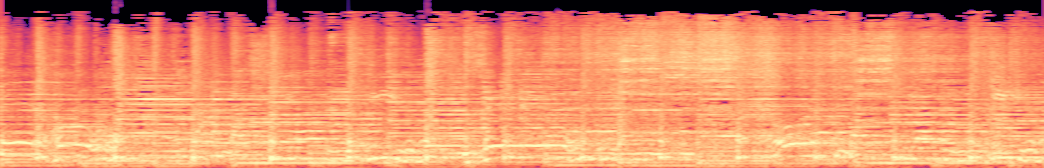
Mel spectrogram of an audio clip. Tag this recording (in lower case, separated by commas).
music, theme music, country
